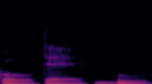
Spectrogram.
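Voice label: "kotebu", concatenated syllables; Affixing experiment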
